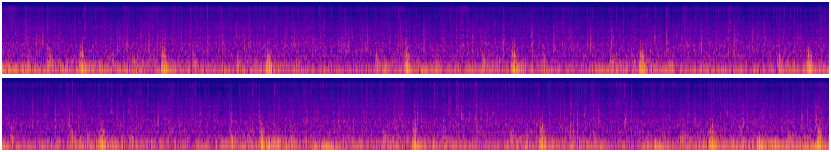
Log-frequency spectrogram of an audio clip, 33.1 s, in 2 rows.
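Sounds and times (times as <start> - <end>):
dull low thumps: 0.0 - 6.1, 7.4 - 8.8, 9.6 - 11.0, 12.1 - 13.6, 15.5 - 19.6, 20.6 - 28.7, 29.3 - 33.0
heavy rain on a car: 0.0 - 33.0.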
